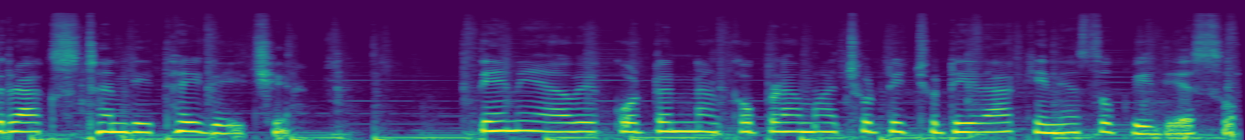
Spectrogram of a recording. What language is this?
Gujarati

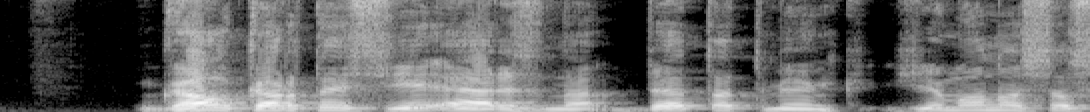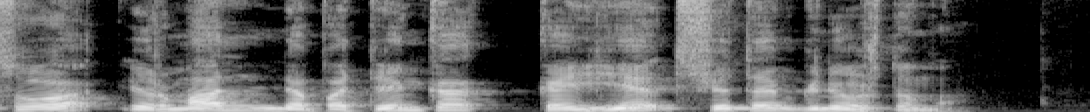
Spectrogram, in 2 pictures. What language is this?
Lithuanian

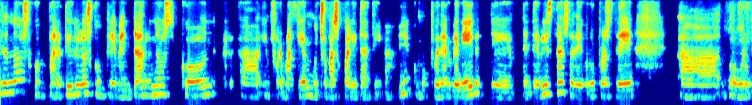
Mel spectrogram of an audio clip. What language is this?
Spanish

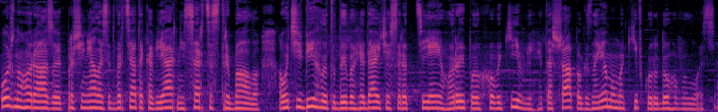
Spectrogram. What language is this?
Ukrainian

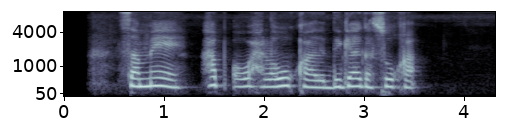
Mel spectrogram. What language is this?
Somali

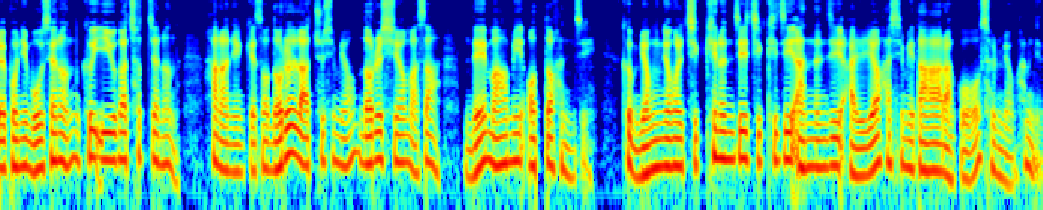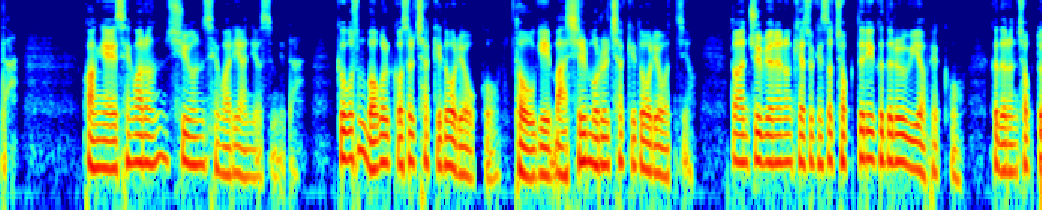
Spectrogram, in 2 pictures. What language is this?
Korean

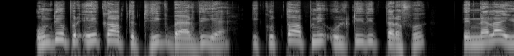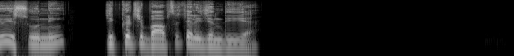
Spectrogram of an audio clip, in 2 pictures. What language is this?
Dogri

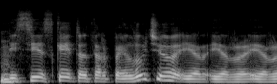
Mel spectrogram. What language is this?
Lithuanian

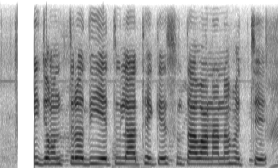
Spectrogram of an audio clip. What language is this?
Bangla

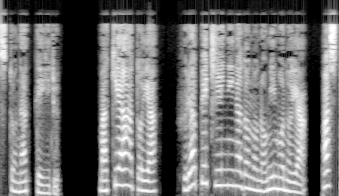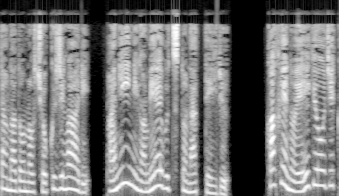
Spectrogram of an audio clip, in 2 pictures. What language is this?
Japanese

